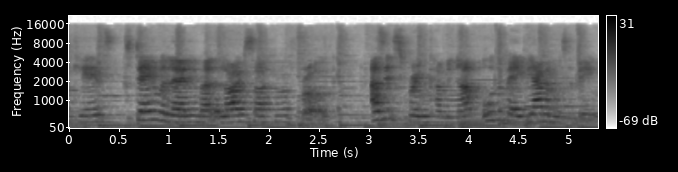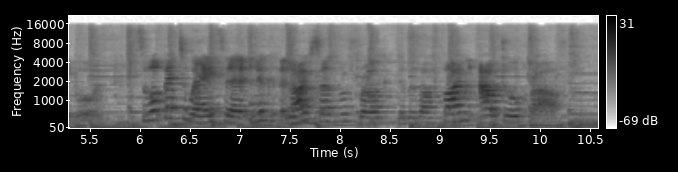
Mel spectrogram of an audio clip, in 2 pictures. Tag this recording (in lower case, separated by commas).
music, speech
